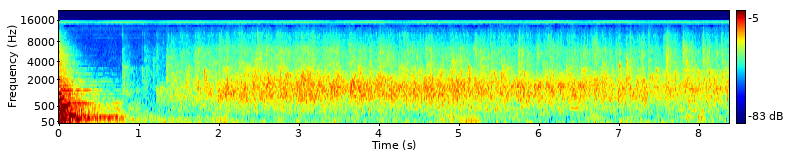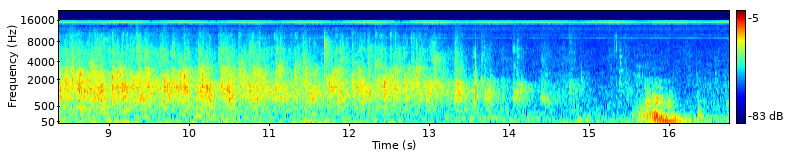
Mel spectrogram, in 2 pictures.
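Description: A wind band's final chord cutting off with a short ringing tail in the hall, then audience applause that holds steady and dies away about two seconds before the end.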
